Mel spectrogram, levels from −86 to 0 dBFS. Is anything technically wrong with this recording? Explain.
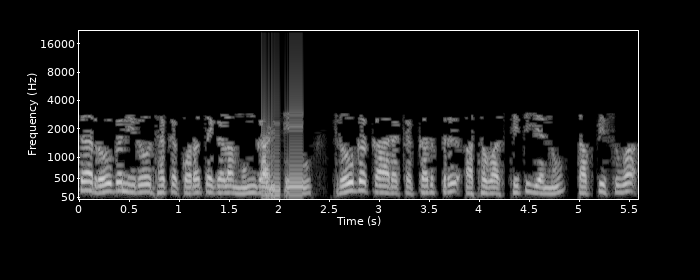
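Yes. Throughout, the speech sounds dull, watery and swirly. This is likely heavy MP3 compression at a very low bitrate, perhaps around 8 kbps, zeroing weak frequency lines.

From 1.83 to 2.24 s, the speech becomes a rigid metallic buzz at 100 Hz. This is likely robotic sound from repeated short buffers, with roughly 10 ms chunks replaying over most of that stretch.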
